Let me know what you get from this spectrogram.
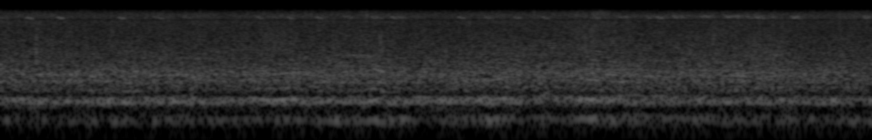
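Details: Midsummer honey bees crowding a hive entrance in a north London apiary, foragers returning with pollen and nectar; an even, unbroken swarm hum filling the whole stretch with no other sounds.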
